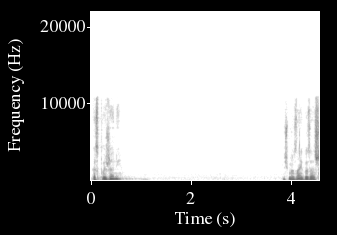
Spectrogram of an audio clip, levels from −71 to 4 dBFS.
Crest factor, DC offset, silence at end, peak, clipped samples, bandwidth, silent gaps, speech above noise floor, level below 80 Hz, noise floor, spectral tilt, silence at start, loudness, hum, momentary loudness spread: 20 dB; under 0.1%; 0 s; -18 dBFS; under 0.1%; 11.5 kHz; none; 34 dB; -68 dBFS; -68 dBFS; -4.5 dB/octave; 0 s; -35 LUFS; none; 20 LU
